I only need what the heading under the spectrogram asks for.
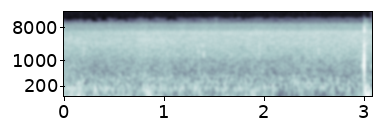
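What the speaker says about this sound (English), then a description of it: "You can hear the river running behind the trees there." A river runs behind trees at a Lake District campsite in Cumbria, a steady broadband rush of flowing water mixed with wind, continuous and fairly loud, with a brief knock near the end.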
